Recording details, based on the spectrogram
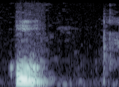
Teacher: Dia itu pengucapannya tinggi, namun dia ada di belakang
